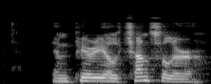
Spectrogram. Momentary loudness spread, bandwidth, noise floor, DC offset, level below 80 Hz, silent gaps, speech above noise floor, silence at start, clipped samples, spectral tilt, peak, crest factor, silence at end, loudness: 11 LU; 9.8 kHz; -57 dBFS; under 0.1%; -60 dBFS; none; 38 dB; 0.55 s; under 0.1%; -4 dB/octave; -2 dBFS; 18 dB; 0.1 s; -18 LUFS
